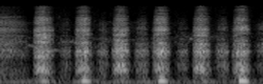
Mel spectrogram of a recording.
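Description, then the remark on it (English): Quick, rhythmic dog-like panting by Trusty, panting to cool down, about six short huffing breaths in under two seconds, clear with no talking; it may be a person imitating a panting dog. “No, I'm panting. Panting is how ecto and endothermal animals like dogs, badgers, deer, frogs, and even some birds cool down.”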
